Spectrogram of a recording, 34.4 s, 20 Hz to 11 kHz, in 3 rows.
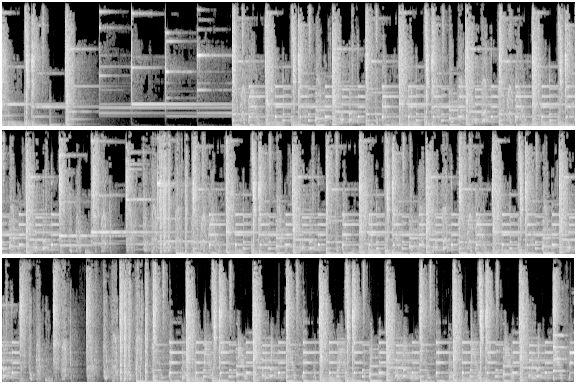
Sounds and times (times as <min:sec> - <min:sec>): Glockenspiel: 0:00.0 - 0:23.3, 0:26.2 - 0:34.3
Marimba, xylophone: 0:00.0 - 0:23.3, 0:26.0 - 0:34.3.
